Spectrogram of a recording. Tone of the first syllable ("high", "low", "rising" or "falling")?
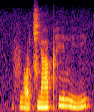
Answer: low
